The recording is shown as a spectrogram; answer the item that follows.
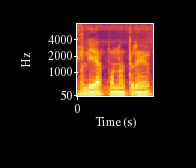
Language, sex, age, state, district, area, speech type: Santali, male, 30-45, West Bengal, Purba Bardhaman, rural, spontaneous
